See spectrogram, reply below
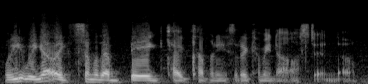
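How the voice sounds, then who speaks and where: A man's voice: sits low, fairly quick, vocal fry, a little mellow, poor audio. A man chatting casually on a game stream, explaining things in a rambling way and checking in with the listener. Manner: rambling, explains with hypotheticals and tag questions. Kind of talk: casual chat during a game livestream.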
